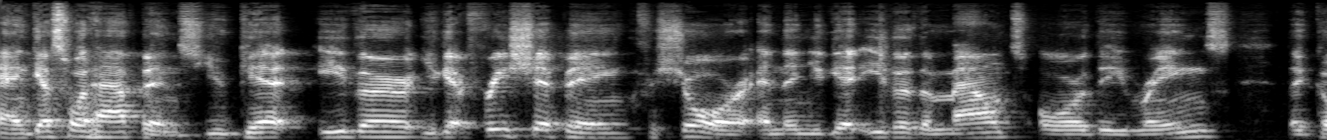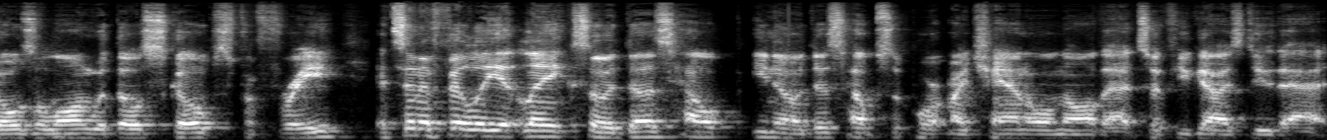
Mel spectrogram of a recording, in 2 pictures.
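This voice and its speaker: Speaking fairly quickly with hardly any pauses, a man with an American accent has an ordinary speaking voice at a medium pitch. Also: ordinary pitch variation. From New York. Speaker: podcast host. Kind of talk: casual chat. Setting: studio.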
